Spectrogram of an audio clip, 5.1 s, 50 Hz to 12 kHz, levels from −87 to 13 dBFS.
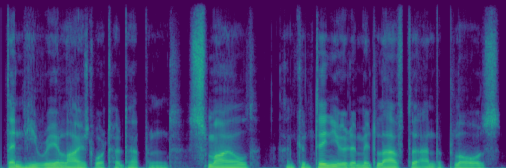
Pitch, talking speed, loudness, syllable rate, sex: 90 Hz, 155 wpm, -19 LUFS, 5.2 syllables/s, male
